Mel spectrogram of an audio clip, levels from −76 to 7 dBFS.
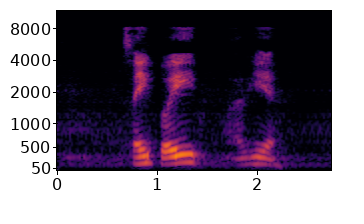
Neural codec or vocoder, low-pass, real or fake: codec, 24 kHz, 0.5 kbps, DualCodec; 10.8 kHz; fake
